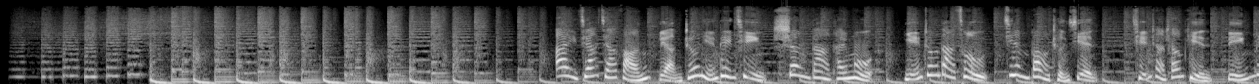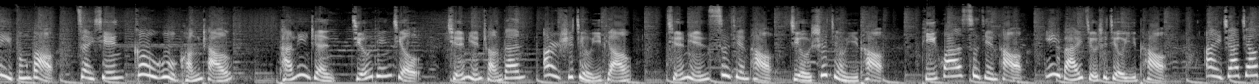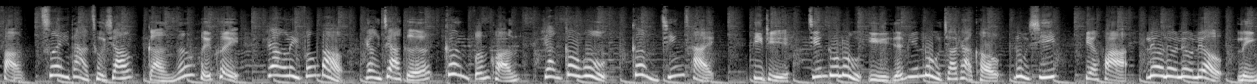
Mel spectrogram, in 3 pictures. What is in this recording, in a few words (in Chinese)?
促销广告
